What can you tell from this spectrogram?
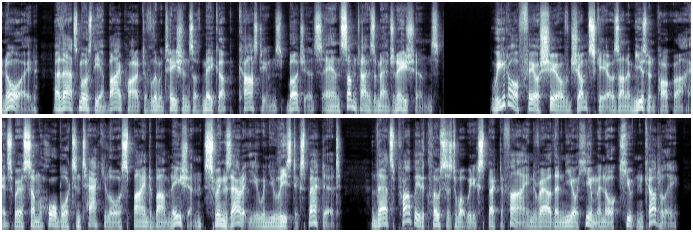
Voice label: terrifying aliens narration only; isaac arthur

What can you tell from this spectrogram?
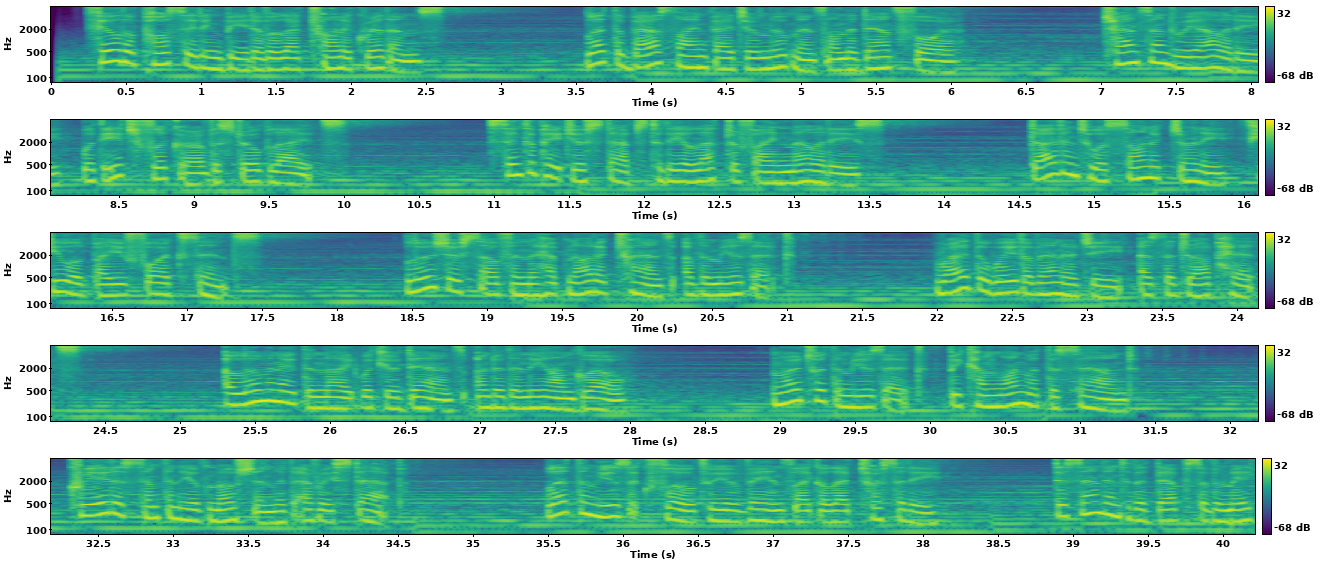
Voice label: edm vocal phrases; highlife samples

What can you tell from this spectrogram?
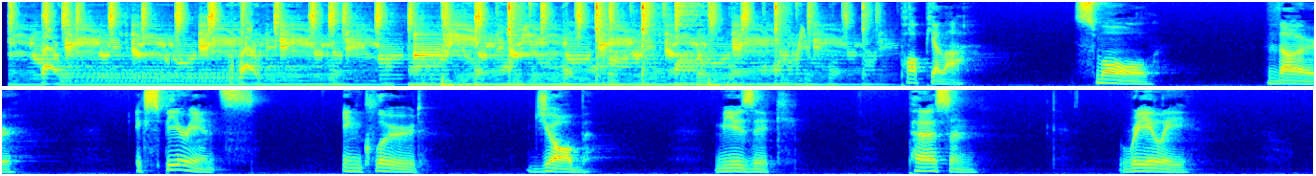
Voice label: most common words australian accent pronunciation; theaussieenglishpodcast

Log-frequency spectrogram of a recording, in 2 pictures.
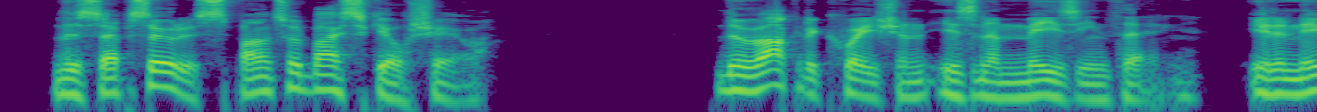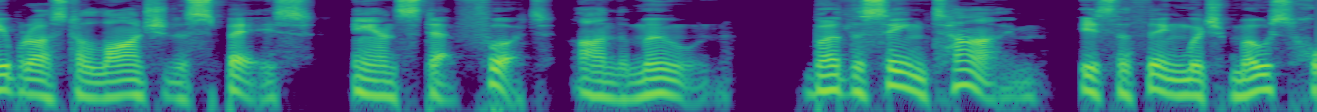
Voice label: narration only; isaac arthur; m powered spaceships

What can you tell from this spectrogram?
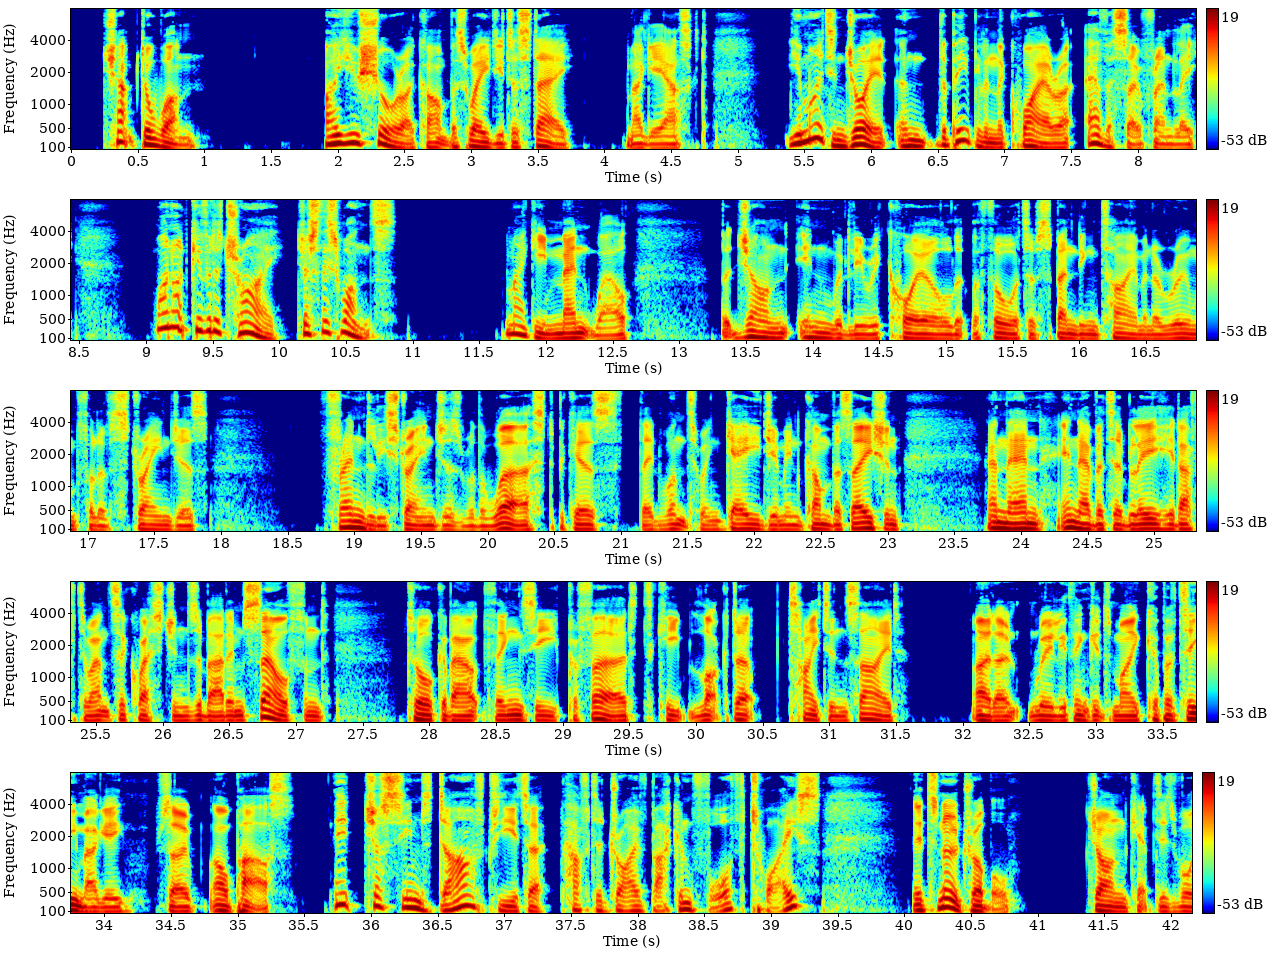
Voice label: audiobook sample; imperfect harmony by jay northcote

